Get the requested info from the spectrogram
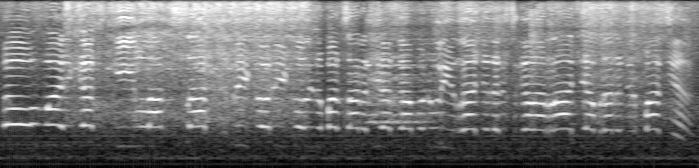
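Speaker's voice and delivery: high-pitched hype call; excited play-by-play. Real, not acted. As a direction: cast the dive with rising excitement. Caster hypes Sans dive.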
